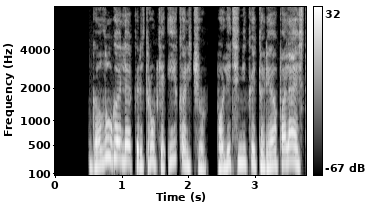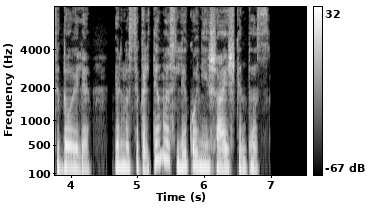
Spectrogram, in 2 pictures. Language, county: Lithuanian, Vilnius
